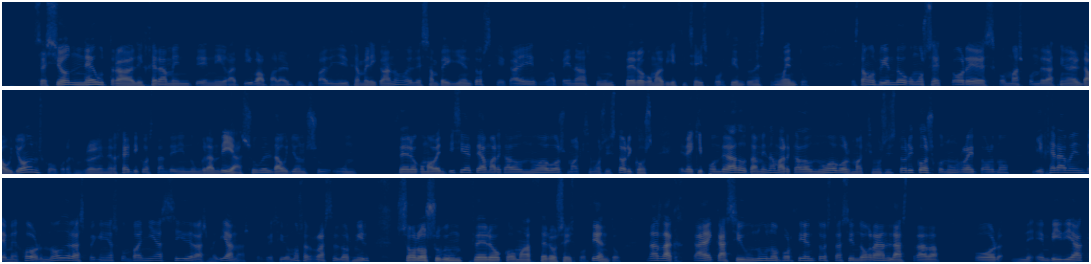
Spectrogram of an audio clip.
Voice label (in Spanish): radio; noticias bolsa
